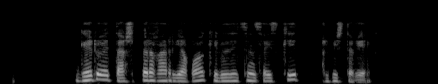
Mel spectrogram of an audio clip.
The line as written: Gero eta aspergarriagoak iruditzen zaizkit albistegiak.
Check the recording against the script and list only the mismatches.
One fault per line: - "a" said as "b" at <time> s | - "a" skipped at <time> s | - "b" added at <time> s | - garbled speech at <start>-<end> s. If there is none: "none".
none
